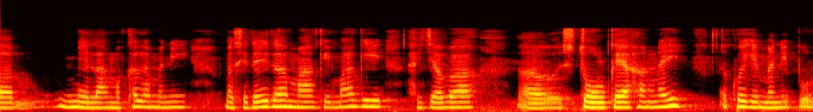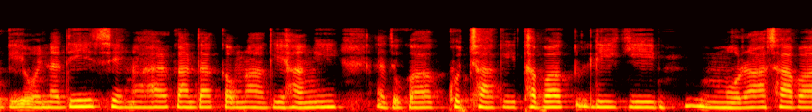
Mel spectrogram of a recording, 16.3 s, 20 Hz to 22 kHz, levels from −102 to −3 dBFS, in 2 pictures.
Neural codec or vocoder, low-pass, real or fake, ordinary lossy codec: codec, 16 kHz, 8 kbps, FreqCodec, smaller model; none; fake; none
